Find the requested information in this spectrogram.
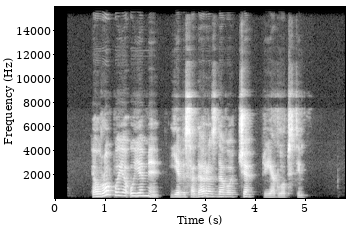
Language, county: Lithuanian, Kaunas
